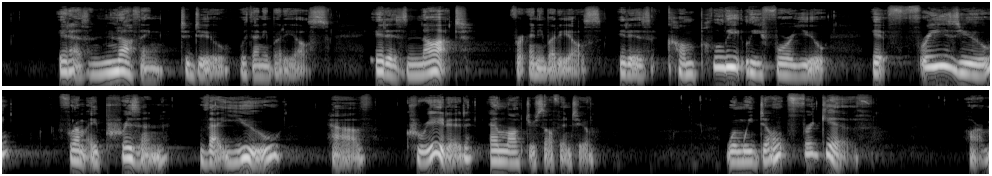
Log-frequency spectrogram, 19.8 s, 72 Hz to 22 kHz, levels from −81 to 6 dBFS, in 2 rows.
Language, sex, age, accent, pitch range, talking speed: English, female, 30-49, American, 170-245 Hz, 115 wpm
